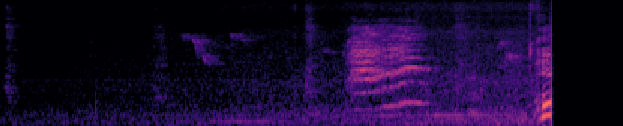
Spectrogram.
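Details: A fat pet cat greets at night with a drawn-out meow, its harmonics rising then falling over about a second, after a person says hello; a faint earlier squeak and a short click at the end.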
